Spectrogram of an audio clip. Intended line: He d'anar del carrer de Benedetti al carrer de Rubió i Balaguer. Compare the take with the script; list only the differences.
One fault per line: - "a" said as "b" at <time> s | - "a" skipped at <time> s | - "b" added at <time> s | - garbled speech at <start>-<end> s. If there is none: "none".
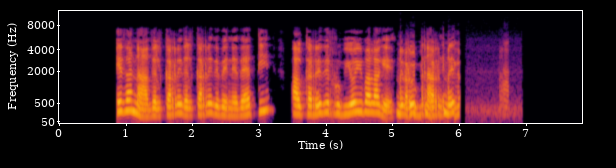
- "del carrer" added at 1.9 s
- garbled speech at 5.0-6.0 s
